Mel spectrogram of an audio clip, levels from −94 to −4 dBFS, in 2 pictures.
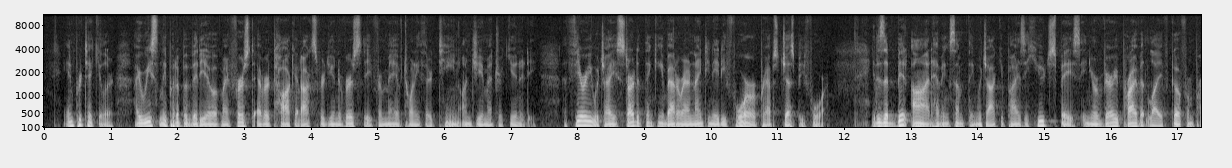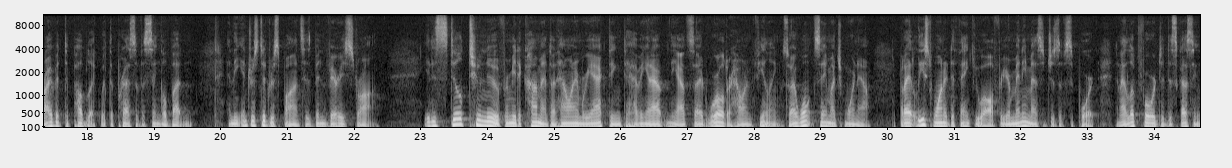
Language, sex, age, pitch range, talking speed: English, male, 40-59, 80-105 Hz, 220 wpm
